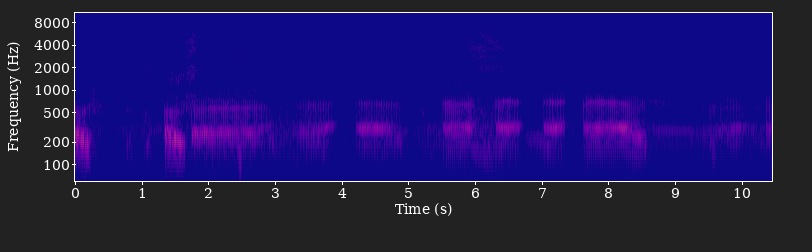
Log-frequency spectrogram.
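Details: Steller sea lions at their haulout on 29 October 2017, recorded by live cam: long drawn-out growling roars lasting up to a second and a half, mixed with shorter gruff barks and a brief splash-like hiss.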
